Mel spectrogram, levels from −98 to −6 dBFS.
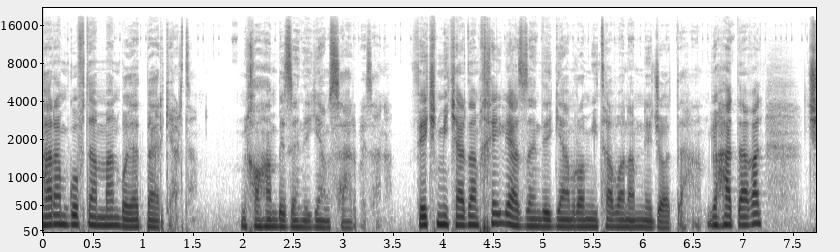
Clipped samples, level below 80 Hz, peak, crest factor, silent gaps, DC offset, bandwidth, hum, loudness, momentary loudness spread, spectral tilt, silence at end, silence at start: under 0.1%; -54 dBFS; -12 dBFS; 16 dB; none; under 0.1%; 17.5 kHz; none; -27 LUFS; 13 LU; -6 dB/octave; 0 s; 0 s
